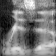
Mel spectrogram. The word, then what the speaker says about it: RZA: to say his name is it rizza rza's the actor yep um so were they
